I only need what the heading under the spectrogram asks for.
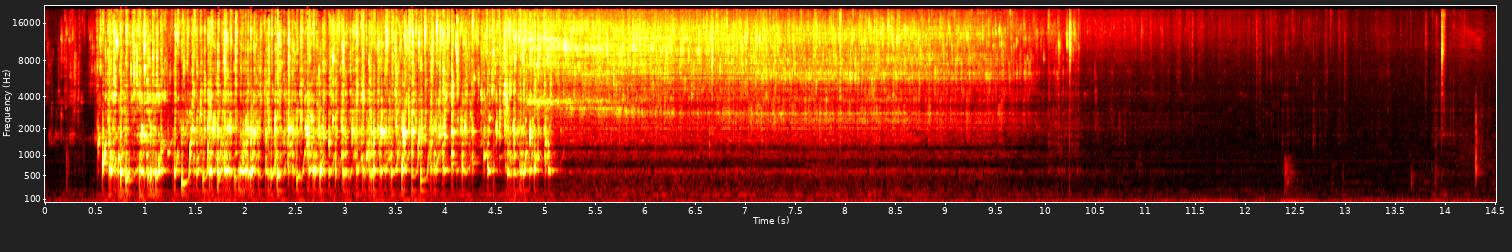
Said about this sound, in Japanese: しっこしていきますね。だいぶ近くに近づけてみましょうか。よいしょ、いきます。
